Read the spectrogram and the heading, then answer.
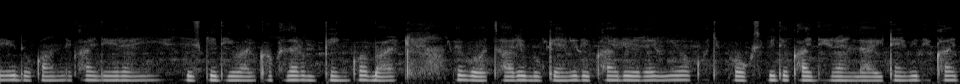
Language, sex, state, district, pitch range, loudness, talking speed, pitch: Hindi, female, Chhattisgarh, Kabirdham, 190-200 Hz, -29 LUFS, 200 wpm, 195 Hz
